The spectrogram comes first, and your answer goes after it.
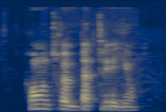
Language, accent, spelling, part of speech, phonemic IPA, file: French, Canada, contrebattrions, verb, /kɔ̃.tʁə.ba.tʁi.jɔ̃/, LL-Q150 (fra)-contrebattrions.wav
- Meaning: first-person plural conditional of contrebattre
